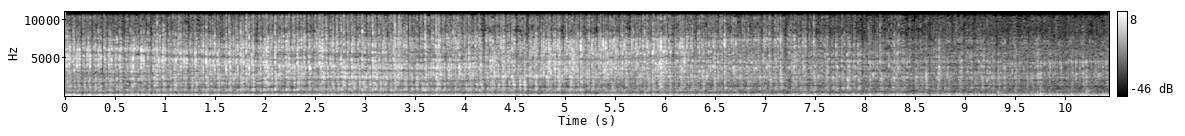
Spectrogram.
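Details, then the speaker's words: Car after major engine repairs, starting and running: deep, even rumble that stays smooth and steady with no knocks or stumbles; sounds healthy. "But hopefully she starts on Q this time. Woohoo. She sounds really good now."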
